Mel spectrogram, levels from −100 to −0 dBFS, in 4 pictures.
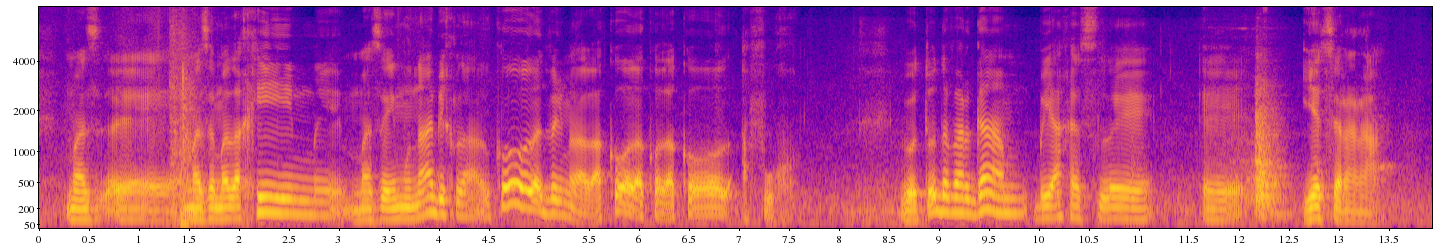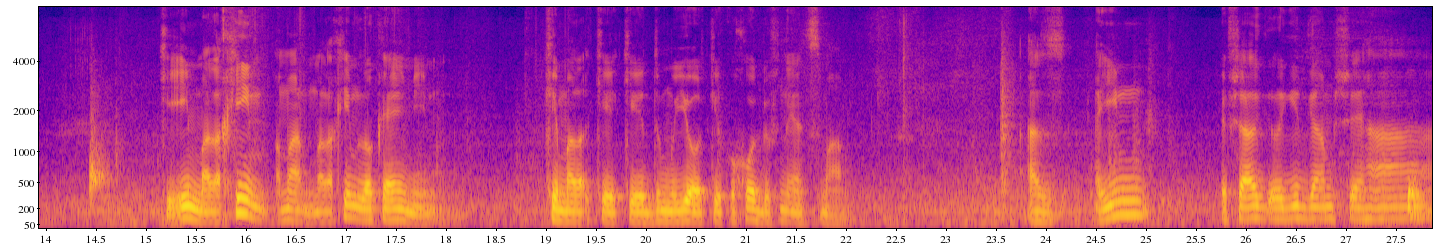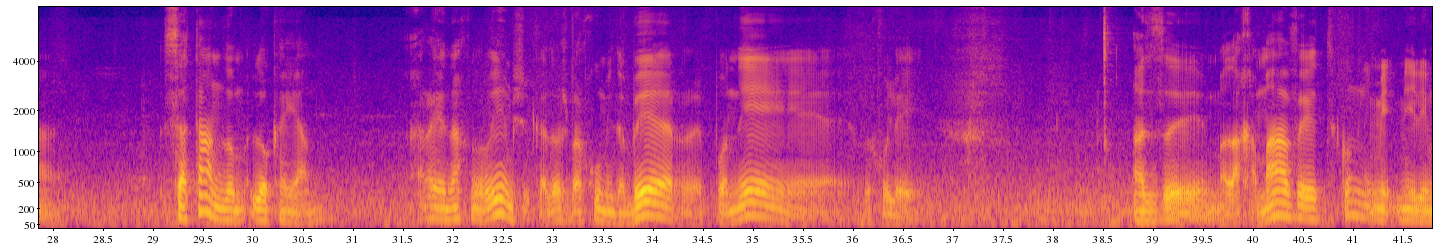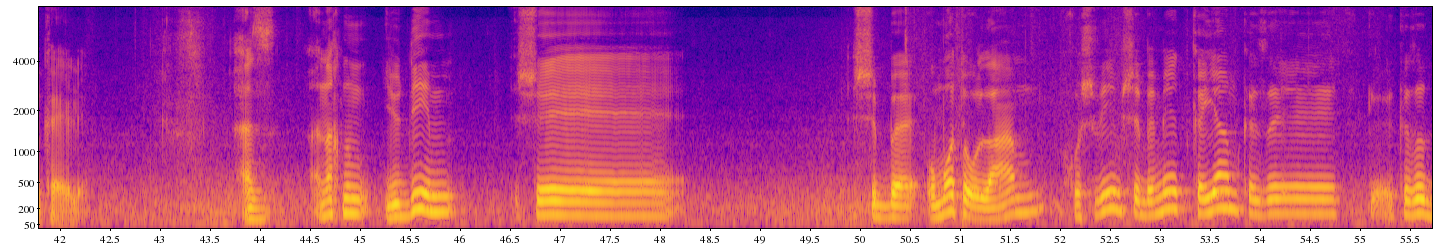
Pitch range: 100-150 Hz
